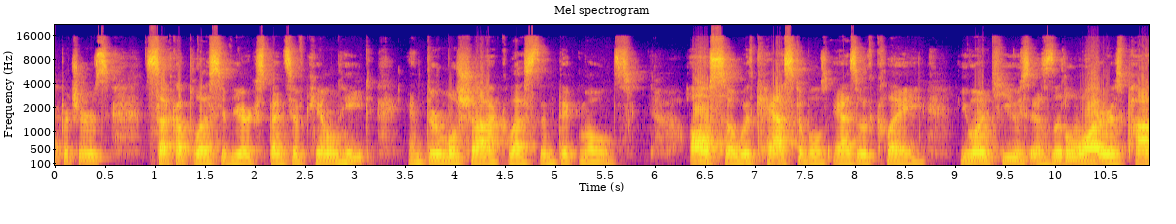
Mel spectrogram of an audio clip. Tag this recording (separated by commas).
Speech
